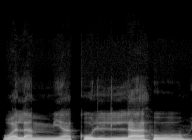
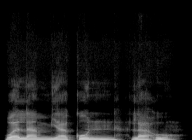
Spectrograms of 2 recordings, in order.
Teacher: It, Idgham means whenever you find a noon with sukoon on it, and a lam is followed by it, that lam is going to eat the noon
